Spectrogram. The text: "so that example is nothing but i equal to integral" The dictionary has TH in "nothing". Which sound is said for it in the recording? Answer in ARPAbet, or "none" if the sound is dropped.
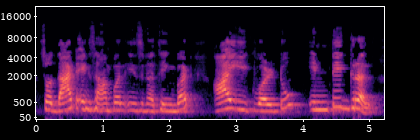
T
